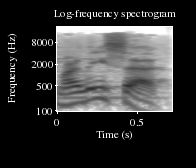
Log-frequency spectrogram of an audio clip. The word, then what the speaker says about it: Marlysa: I had with Marisa hi Mar Marisa yes hi how are you good um thanks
